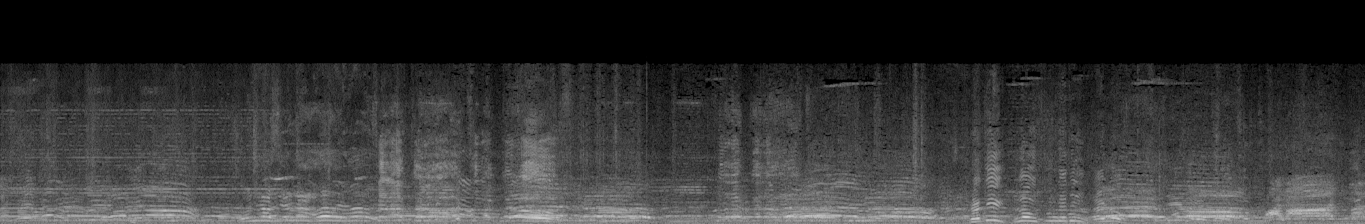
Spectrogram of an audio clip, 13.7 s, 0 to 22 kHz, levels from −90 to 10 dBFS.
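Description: No technical faults are audible.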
